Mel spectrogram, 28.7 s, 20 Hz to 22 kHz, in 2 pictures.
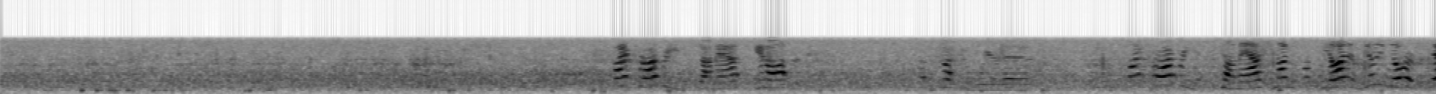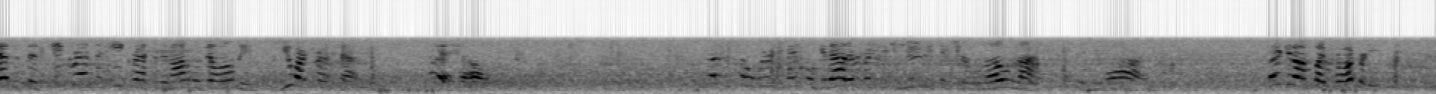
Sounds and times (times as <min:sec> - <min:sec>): Speech: 0:11.3 - 0:18.0, 0:21.4 - 0:25.8, 0:27.0 - 0:28.2.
